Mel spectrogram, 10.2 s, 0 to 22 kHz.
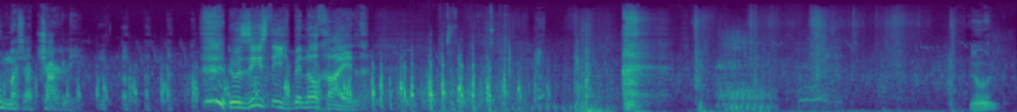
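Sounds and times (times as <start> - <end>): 
speech: 0.0 - 3.8
horse hoofbeats: 0.0 - 9.7
laughter: 0.4 - 3.9
scuffling movement: 2.0 - 6.2, 6.8 - 9.7.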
